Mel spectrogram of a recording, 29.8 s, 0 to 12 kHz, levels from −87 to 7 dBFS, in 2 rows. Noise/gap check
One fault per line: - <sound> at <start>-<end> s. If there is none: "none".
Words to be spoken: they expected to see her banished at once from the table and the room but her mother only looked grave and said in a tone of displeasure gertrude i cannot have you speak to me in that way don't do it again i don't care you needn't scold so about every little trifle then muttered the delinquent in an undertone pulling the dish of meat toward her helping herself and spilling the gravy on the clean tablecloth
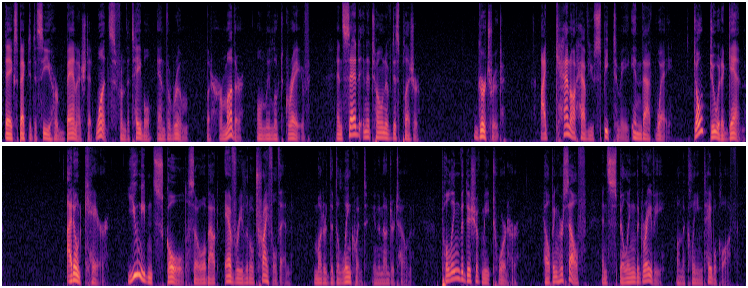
none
